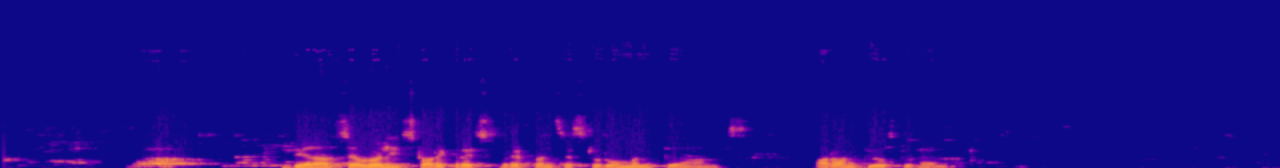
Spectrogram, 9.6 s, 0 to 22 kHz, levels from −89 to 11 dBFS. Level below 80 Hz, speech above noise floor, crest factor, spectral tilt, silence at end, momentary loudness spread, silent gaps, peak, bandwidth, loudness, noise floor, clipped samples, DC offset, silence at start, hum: -68 dBFS; over 74 dB; 16 dB; -9 dB/octave; 2.5 s; 19 LU; none; -2 dBFS; 6.6 kHz; -17 LUFS; under -90 dBFS; under 0.1%; under 0.1%; 0.6 s; none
